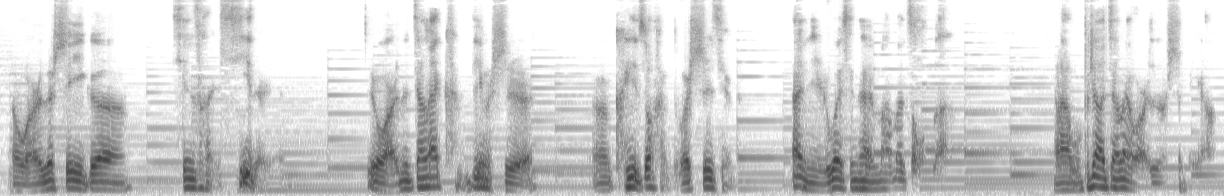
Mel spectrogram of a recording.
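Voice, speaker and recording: A young man in a podcast, telling a painful personal story in a quiet, reflective way. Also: mid-range voice.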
